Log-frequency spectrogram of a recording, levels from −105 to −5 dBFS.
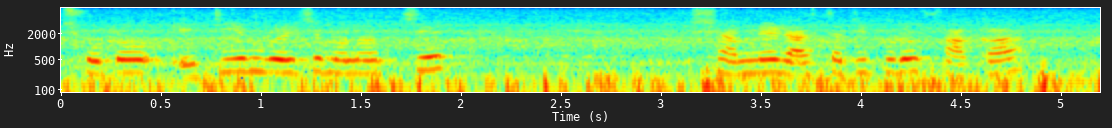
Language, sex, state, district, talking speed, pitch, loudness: Bengali, female, West Bengal, Jhargram, 105 wpm, 270 Hz, -27 LUFS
